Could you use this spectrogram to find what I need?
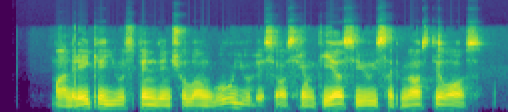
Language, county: Lithuanian, Šiauliai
